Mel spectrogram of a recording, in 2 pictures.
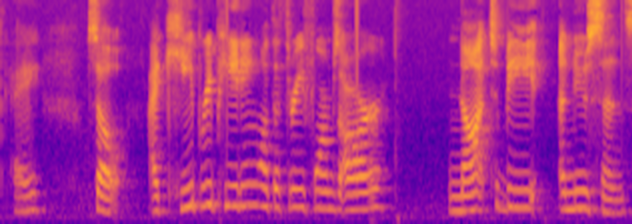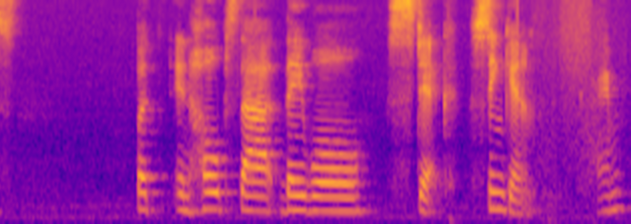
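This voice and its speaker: A woman's voice: medium pitch, fairly even intonation, takes it slowly, a little mellow. A woman math teacher giving a recorded lesson, tired and yawning, speaking frankly and repeating key points. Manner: frank, repeats herself for emphasis.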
